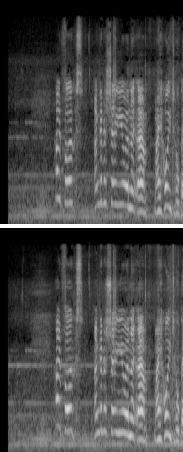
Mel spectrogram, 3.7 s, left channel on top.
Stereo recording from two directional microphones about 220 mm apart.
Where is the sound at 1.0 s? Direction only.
25° left (ahead or behind).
